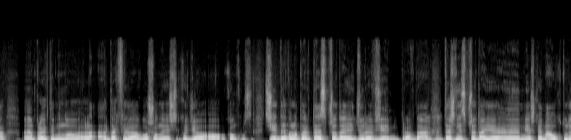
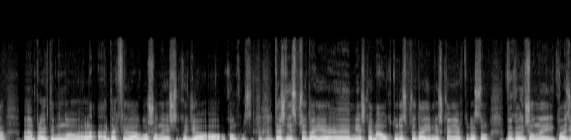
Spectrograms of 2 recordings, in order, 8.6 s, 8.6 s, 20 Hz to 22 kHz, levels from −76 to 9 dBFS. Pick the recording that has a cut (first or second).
second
